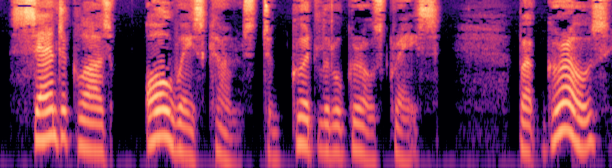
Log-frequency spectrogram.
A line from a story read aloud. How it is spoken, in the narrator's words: Ma said firmly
